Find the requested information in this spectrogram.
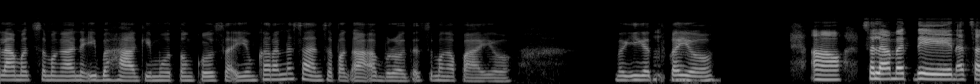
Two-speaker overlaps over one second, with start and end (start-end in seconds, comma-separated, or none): none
